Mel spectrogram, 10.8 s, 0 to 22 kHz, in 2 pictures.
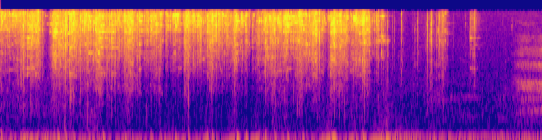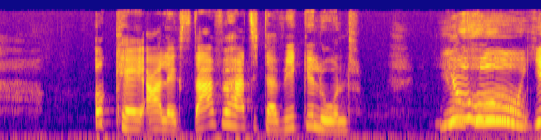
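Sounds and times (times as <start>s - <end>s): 
heap of coins jingling in a treasure chest: 0.0s - 4.8s
speech: 6.6s - 9.1s, 9.8s - 10.8s.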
